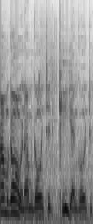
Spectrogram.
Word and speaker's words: Caye: I'm going to Caye. I'm going to Caye Caulker.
